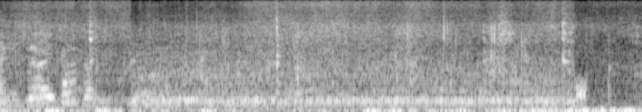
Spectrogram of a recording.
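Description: Crabs frying in oil and masala in a wide metal pan, sizzling steadily, with a metal spatula scraping and clinking against the pan as they are stirred. The sizzling cuts off abruptly near the end.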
